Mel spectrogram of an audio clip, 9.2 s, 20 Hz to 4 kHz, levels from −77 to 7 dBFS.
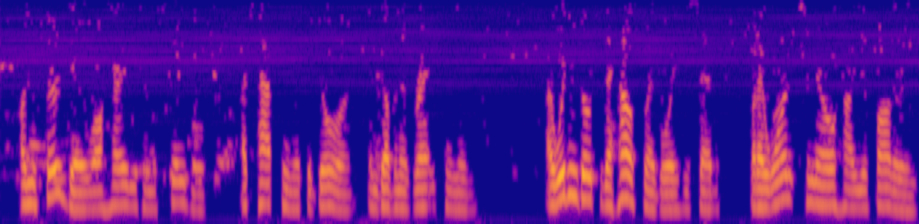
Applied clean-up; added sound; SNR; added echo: classical method spectral subtraction.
